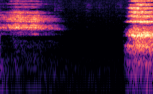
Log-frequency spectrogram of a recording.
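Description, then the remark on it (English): A deep diaphragmatic breath from the belly, drawn in and let out, heard as two airy rushes with a brief pause between, the second one louder and fuller. No talking. “Like, the breath should be so deep that it comes from your diaphragm, your belly area.”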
